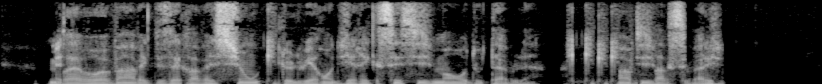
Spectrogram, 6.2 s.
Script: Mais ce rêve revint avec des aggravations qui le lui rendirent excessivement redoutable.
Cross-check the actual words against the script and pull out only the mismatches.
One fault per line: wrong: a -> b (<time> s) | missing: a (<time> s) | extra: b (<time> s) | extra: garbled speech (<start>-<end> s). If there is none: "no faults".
missing: ce (0.5 s)
extra: garbled speech (4.2-5.5 s)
